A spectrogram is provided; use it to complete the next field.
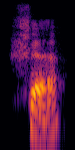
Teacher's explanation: the tongue has to bend backwards and say sha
